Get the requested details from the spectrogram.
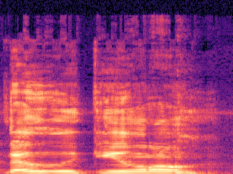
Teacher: جب بھی گول تا پر وقف کیا جائے گا اسے ہا ساکن سے بدل دیں گے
